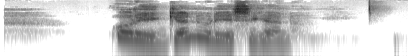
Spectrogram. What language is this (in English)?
Kabyle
